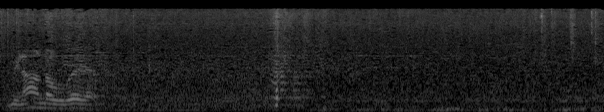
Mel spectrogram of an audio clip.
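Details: Honey bees in a swarm during capture, a low continuous buzzing drone after a short burst of human speech at the start, and one sharp knock midway.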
